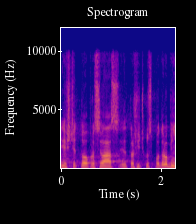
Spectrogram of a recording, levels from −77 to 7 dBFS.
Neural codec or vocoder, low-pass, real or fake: vocoder, 22.05 kHz, 80 mel bands, WaveNeXt; 9.9 kHz; fake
